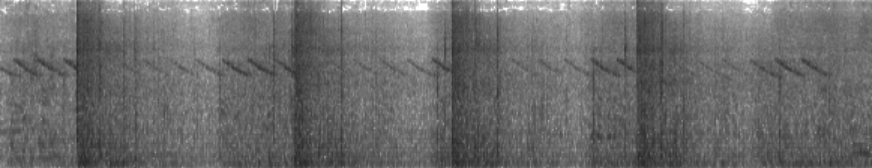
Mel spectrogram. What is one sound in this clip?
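Fireworks burst with loud booms that echo across open water.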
